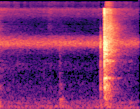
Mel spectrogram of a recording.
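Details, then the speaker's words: Chrysler/Dodge door opening and closing: faint tick then a sharp pop or click from a worn door check, which is the part to replace. "you'll probably familiar with this sound if you listen to the doors when you're open closing you're gonna pop or a click sound"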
